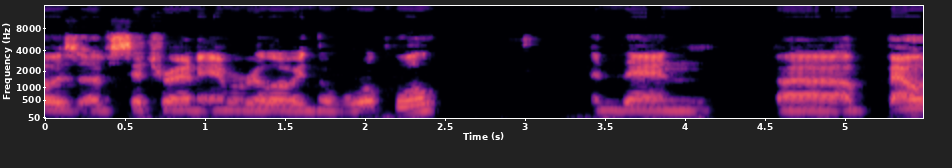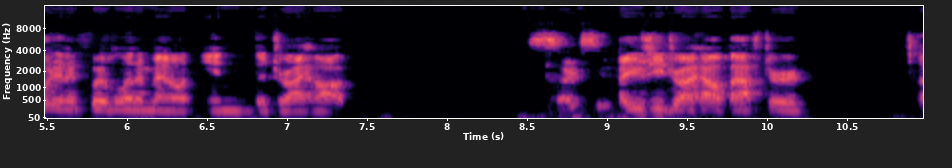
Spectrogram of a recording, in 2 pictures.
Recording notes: Apologies for the audio quality, as we are just transitioning studios.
